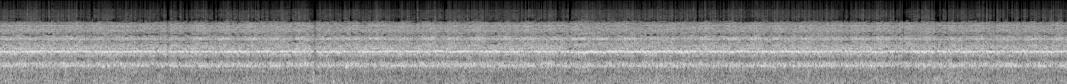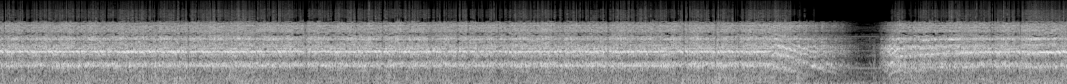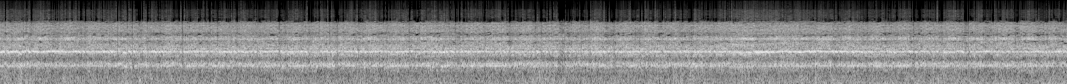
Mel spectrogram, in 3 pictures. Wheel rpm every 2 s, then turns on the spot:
230, 230, 230, 230, 230, 230, 230, 230, 230, 110, 210, 230, 230, 240, 230, 230.
none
